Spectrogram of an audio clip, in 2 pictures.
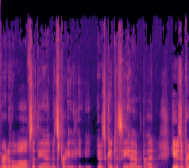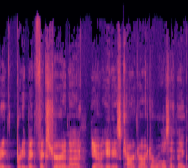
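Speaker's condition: No condition

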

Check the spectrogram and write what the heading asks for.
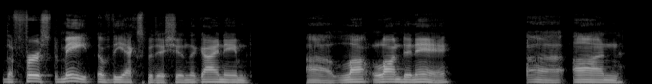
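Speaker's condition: No condition

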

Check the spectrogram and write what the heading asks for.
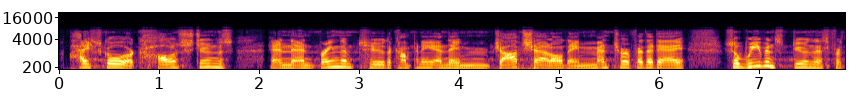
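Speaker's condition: Profound hearing loss, congenital

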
